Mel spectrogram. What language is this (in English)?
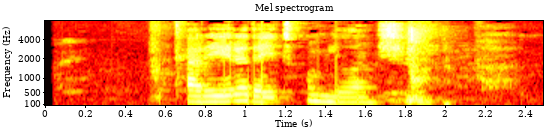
Georgian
